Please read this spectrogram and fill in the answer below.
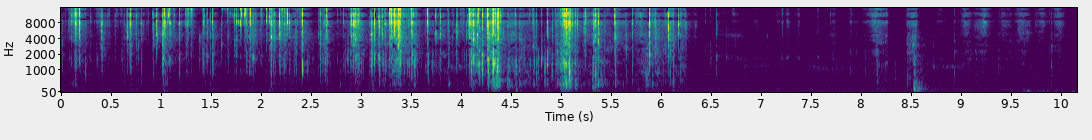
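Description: Foil booster pack wrapper of a Pokémon Hidden Fates pack being torn open and crinkled by hand, a dense crackle for about six seconds, then it goes much quieter as the cards come out, with one sharp click near the end.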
